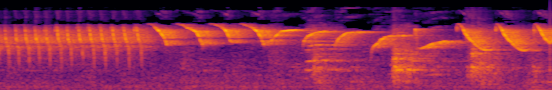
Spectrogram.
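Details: Energetic canary song used as a tutor recording: a rapid pulsed roll followed by a string of clear whistled notes sweeping down and then up, repeated several times a second.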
